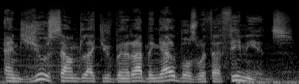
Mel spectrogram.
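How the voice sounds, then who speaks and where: A man's voice: a little high, expressive, normal speed, natural voice. An actor playing a sardonic, condescending Spartan king with theatrical delivery in a dramatic video game. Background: game music.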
